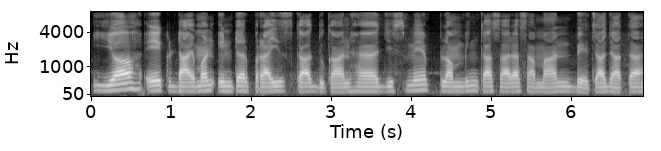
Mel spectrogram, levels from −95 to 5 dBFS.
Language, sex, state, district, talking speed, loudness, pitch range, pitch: Hindi, male, Jharkhand, Garhwa, 130 wpm, -18 LUFS, 115-130 Hz, 120 Hz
